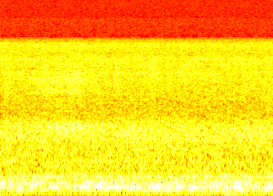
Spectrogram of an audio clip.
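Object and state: Nothing is struck.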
